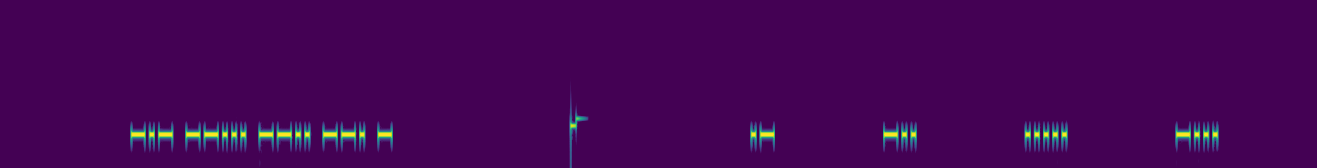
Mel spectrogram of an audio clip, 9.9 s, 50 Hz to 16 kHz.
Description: Morse code, heard as a keyed tone, about 36 wpm, spaced as for 16 wpm, 700 Hz. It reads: K7ZGT AD5B
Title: USA Call Signs - 8x Character Spacing - 35wpm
